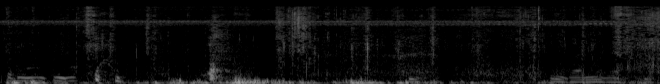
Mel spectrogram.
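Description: Footsteps on a dirt path through grass and leaf litter, with the rustle of a carried plastic sack and low thuds from walking.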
